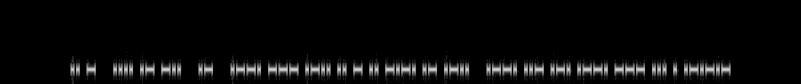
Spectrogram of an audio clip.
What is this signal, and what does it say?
Morse code, heard as a keyed tone, about 46 wpm, 700 Hz. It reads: IT HAD A POLITICAL PURPOSE.
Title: Sentences from Top 1000 Words - Review Part 5 - 45wpm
